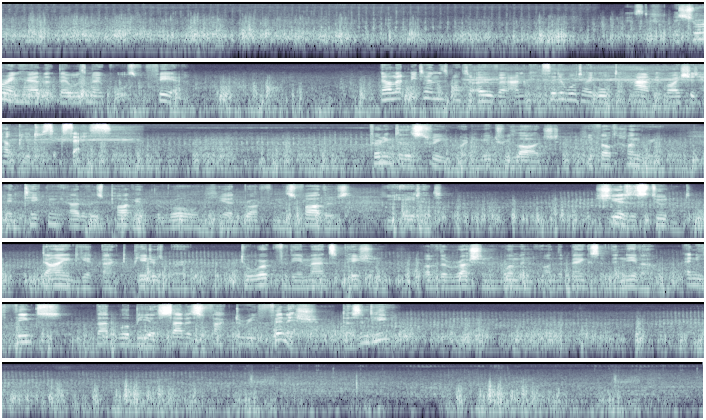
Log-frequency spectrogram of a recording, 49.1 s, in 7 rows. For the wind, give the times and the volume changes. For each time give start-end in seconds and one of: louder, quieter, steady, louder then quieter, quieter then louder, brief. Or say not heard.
0.0-49.1 steady.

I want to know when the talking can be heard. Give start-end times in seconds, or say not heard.
6.2-8.9, 10.8-15.2, 17.7-25.5, 27.0-39.0.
